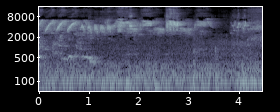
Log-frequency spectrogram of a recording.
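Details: Javan bush lark singing energetically: dense, high, buzzy warbling with rapid slurred notes and short bursts, continuous throughout with a few brief louder phrases.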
